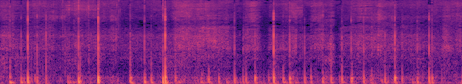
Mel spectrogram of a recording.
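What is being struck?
Plastic bubble wrap envelope.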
